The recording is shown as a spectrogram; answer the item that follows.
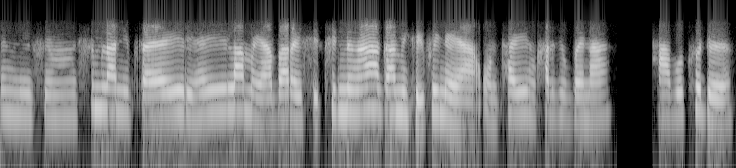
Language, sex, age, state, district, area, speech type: Bodo, female, 45-60, Assam, Baksa, rural, conversation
